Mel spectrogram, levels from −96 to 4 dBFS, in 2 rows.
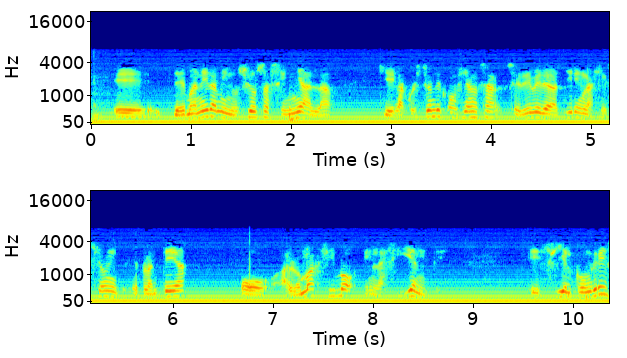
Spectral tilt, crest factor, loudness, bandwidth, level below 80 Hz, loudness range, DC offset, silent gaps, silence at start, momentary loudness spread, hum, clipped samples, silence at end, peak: -5 dB/octave; 16 dB; -27 LUFS; 6.4 kHz; -34 dBFS; 2 LU; under 0.1%; none; 0 s; 12 LU; 60 Hz at -35 dBFS; under 0.1%; 0 s; -8 dBFS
